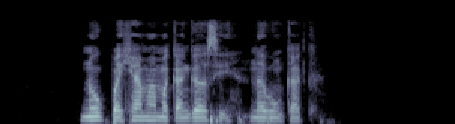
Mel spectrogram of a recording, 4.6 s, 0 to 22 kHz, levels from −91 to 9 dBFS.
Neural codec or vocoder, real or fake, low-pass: none; real; 10.8 kHz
